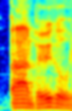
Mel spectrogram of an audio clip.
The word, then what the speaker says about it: Barnbougle: How do you pronounce that? Barnbougle? Barnbougle.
